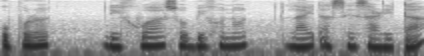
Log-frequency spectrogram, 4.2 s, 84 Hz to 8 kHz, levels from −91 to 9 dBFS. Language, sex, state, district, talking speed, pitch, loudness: Assamese, female, Assam, Kamrup Metropolitan, 85 wpm, 180 Hz, -17 LUFS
